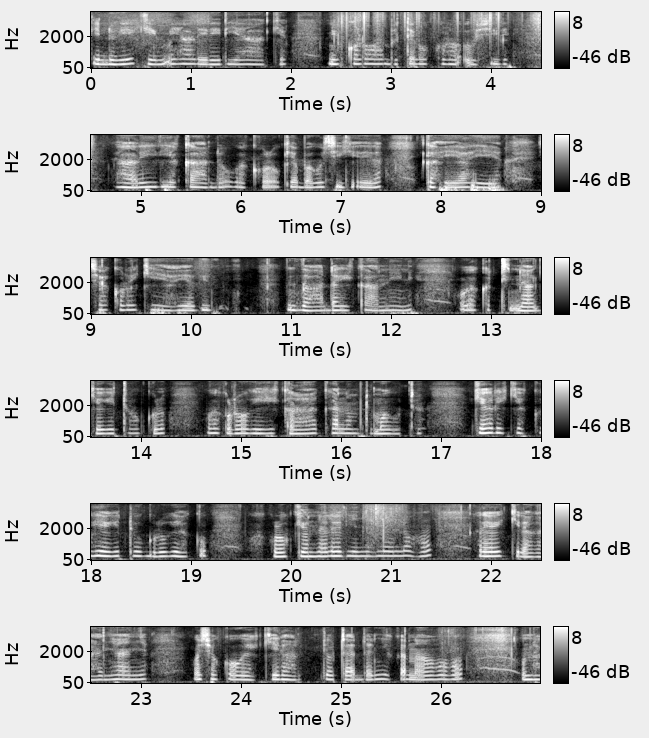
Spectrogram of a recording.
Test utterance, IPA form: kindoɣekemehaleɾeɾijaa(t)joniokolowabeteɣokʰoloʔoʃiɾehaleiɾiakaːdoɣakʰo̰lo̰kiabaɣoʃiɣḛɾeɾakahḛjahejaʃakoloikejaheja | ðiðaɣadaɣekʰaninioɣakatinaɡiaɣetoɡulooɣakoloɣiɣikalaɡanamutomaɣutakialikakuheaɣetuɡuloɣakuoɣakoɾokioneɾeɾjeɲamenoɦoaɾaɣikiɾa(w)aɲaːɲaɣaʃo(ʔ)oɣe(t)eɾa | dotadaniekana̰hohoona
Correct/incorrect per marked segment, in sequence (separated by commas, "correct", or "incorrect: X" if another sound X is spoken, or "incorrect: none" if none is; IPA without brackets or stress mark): incorrect: k, incorrect: ɣ, incorrect: k, incorrect: k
